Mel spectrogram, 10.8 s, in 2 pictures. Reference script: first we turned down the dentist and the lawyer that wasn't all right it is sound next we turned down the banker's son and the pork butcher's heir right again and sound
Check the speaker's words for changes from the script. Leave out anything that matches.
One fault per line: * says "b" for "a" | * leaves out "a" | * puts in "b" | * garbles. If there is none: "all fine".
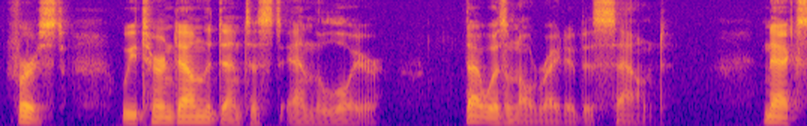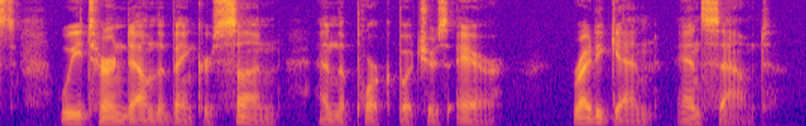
all fine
